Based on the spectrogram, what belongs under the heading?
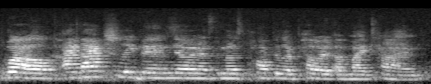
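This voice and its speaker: A woman's voice: medium pitch, steady tone, unhurried, fairly bright tone, natural voice. A teenage girl playing a proud old male 19th-century poet as a talk-show guest, speaking in stiff, formal phrases. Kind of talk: amateur talk-show skit. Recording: echoey room, distant mic, noisy.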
